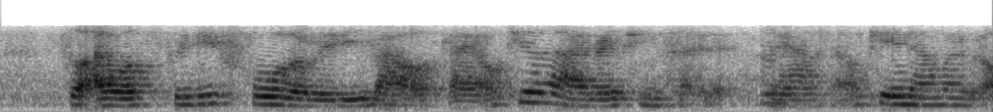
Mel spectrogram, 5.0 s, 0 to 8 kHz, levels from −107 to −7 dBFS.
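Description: No technical faults can be heard anywhere in the recording. The speech comes over an AMR narrowband mobile link at 12.2 kbps, so it has the familiar phone-line band of roughly 200 Hz to 3.4 kHz, nothing above about 3.8 kHz, and the light coloration typical of that codec.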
